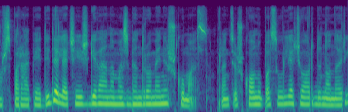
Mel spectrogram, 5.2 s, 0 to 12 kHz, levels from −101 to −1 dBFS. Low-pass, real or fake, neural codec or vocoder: 9.9 kHz; real; none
